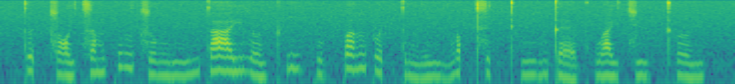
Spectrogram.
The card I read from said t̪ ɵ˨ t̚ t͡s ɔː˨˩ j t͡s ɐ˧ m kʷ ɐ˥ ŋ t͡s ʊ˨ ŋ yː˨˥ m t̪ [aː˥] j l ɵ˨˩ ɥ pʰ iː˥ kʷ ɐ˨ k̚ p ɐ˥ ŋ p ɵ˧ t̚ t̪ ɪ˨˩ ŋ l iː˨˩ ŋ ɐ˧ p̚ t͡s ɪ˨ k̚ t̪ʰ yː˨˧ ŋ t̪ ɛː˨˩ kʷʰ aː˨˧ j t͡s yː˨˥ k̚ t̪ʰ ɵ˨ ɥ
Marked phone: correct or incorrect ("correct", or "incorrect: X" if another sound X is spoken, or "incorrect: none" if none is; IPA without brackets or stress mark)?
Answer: correct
